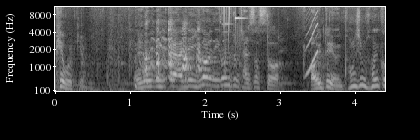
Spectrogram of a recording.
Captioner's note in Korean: 푸하핰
